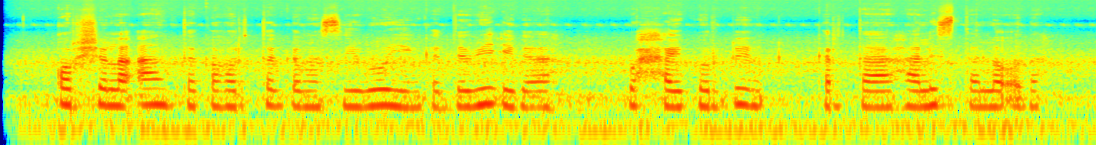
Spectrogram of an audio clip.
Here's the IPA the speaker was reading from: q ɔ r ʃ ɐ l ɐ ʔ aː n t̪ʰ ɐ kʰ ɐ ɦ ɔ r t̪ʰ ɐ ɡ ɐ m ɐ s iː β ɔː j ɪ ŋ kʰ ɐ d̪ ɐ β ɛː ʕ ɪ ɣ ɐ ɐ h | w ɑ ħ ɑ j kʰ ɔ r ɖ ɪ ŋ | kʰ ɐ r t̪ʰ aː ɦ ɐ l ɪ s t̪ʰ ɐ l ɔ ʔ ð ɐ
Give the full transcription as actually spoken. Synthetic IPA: q ɔ r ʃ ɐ l ɐ ʔ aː n t̪ʰ ɐ kʰ ɐ ɦ ɔ r t̪ʰ ɐ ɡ ɐ m ɐ s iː β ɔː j ɪ ŋ kʰ ɐ d̪ ɐ β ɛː ʕ ɪ ɣ ɐ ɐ h | w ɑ ħ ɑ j kʰ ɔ r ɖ ɪ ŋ | kʰ ɐ r t̪ʰ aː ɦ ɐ l ɪ s t̪ʰ ɐ l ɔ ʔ ð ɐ

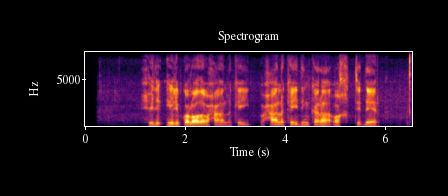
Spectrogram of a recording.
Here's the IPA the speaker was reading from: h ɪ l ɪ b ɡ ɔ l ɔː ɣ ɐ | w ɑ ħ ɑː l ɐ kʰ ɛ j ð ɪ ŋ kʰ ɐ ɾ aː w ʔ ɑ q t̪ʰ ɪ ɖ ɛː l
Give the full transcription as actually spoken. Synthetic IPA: h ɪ l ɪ b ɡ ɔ l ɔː ð ɐ | w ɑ ħ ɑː l ɐ kʰ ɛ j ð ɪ ŋ kʰ ɐ ɾ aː w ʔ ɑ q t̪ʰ ɪ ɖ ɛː r

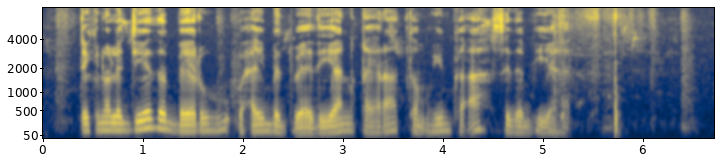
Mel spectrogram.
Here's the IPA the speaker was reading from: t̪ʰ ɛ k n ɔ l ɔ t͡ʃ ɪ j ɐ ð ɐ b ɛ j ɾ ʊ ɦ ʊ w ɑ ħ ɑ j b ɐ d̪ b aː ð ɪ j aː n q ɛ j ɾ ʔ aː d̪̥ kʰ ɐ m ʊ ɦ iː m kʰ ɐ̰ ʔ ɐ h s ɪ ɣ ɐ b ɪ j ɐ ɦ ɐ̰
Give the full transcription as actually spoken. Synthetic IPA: t̪ʰ ɛ k n ɔ l ɔ t͡ʃ ɪ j ɐ ð ɐ b ɛ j ɾ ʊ ɦ ʊ w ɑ ħ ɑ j b ɐ d̪ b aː ð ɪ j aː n q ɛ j ɾ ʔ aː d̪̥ kʰ ɐ m ʊ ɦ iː m kʰ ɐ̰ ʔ ɐ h s ɪ ð ɐ b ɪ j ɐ ɦ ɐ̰

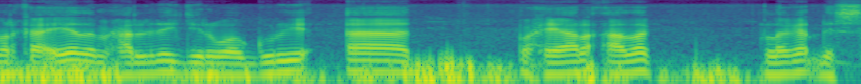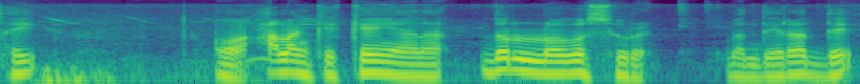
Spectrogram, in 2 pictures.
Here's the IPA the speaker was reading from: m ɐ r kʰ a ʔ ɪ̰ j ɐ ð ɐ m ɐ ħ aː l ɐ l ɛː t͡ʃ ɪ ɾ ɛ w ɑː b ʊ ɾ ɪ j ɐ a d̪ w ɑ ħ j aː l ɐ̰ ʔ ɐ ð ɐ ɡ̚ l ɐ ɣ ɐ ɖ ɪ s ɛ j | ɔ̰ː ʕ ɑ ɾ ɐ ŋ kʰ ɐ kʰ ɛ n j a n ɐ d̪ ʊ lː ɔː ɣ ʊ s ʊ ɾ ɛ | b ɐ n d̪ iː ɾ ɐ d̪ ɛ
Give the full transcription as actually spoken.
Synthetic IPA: m ɐ r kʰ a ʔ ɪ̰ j ɐ ð ɐ m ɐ ħ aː l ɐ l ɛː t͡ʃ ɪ ɾ ɛ w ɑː ɡ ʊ ɾ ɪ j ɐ a d̪ w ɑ ħ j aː l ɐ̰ ʔ ɐ ð ɐ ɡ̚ l ɐ ɣ ɐ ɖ ɪ s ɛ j | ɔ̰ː ʕ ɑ l ɐ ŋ kʰ ɐ kʰ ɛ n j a n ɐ d̪ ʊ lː ɔː ɣ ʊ s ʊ ɾ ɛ | b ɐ n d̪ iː ɾ ɐ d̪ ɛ

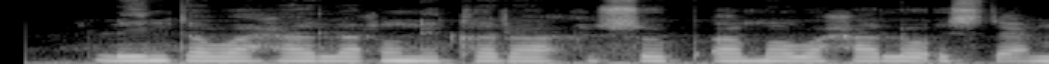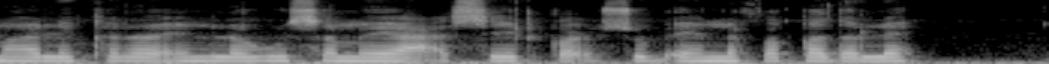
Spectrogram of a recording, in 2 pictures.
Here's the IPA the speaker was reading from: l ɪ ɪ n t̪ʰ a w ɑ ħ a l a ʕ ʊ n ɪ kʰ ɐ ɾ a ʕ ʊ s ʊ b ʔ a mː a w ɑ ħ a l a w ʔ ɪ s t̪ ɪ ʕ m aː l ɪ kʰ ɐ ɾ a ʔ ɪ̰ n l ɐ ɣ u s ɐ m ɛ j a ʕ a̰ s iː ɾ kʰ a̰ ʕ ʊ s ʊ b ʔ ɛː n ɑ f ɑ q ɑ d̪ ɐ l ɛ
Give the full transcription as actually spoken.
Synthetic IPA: l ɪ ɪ n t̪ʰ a w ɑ ħ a l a ʕ ʊ n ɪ kʰ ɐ ɾ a ʕ ʊ s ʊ b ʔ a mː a w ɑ ħ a l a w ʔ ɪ s t̪ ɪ ʕ m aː l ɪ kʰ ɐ ɾ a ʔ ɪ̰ n l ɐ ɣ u s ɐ m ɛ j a ʕ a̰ s iː ɾ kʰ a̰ ʕ ʊ s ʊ b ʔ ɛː n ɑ f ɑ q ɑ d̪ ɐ l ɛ

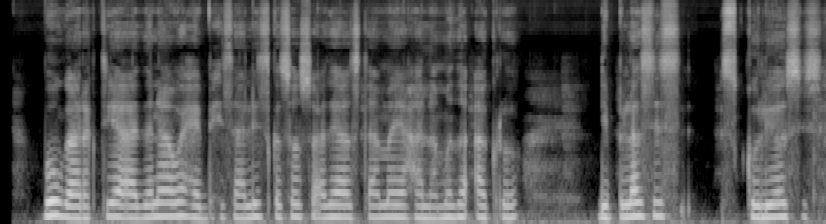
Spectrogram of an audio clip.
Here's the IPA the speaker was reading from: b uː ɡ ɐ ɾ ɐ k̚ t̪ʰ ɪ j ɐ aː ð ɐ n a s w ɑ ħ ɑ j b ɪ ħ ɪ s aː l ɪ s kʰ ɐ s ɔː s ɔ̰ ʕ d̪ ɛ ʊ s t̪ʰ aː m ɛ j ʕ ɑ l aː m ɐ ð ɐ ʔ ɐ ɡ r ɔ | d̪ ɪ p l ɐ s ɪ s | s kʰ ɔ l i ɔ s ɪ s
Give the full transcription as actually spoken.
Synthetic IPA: b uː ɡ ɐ ɾ ɐ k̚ t̪ʰ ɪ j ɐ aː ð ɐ n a w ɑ ħ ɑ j b ɪ ħ ɪ s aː l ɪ s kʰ ɐ s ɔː s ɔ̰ ʕ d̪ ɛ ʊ s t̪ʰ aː m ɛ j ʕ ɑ l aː m ɐ ð ɐ ʔ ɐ ɡ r ɔ | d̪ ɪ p l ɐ s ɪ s | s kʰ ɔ l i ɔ s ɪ s

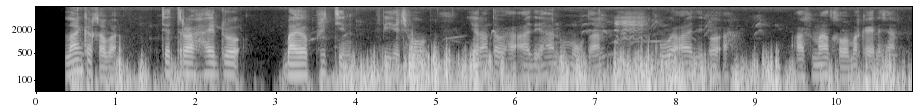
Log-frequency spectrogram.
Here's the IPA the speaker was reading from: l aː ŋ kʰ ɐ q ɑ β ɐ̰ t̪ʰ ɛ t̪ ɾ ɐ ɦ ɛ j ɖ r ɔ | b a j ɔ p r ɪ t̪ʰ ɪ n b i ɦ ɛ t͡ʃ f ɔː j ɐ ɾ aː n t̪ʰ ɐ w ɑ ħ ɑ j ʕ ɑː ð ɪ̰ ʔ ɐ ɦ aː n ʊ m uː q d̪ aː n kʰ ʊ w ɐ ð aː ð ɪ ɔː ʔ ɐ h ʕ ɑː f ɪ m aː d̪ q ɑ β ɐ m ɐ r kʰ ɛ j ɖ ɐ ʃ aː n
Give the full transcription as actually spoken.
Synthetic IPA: l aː ŋ kʰ ɐ q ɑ β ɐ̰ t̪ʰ ɛ t̪ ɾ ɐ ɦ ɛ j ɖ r ɔ | b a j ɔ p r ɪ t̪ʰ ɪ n b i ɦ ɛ t͡ʃ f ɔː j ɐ ɾ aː n t̪ʰ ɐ w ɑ ħ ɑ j ʕ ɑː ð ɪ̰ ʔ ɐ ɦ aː n ʊ m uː q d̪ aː n kʰ ʊ w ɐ ʕ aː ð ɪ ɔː ʔ ɐ h ʕ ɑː f ɪ m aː d̪ q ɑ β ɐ m ɐ r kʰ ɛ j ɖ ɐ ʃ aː n

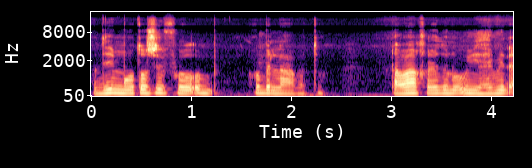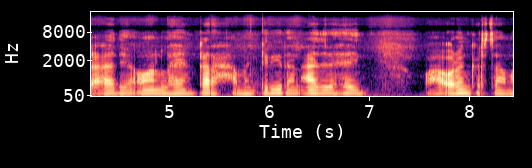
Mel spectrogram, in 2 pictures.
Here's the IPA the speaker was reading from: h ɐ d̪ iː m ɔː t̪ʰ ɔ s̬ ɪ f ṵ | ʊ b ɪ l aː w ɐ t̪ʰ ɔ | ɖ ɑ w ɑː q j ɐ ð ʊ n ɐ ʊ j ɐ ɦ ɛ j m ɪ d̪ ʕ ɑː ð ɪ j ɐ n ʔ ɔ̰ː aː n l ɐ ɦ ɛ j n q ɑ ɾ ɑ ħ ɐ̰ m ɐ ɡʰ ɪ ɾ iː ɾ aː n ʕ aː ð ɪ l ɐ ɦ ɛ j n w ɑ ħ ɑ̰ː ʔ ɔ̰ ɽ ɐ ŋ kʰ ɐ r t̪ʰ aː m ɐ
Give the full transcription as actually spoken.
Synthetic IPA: h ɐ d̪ iː m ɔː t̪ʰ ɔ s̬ ɪ f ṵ | ʊ b ɪ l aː β ɐ t̪ʰ ɔ | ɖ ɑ w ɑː q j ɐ ð ʊ n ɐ ʊ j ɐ ɦ ɛ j m ɪ d̪ ʕ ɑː ð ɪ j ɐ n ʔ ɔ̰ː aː n l ɐ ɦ ɛ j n q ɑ ɾ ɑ ħ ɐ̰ m ɐ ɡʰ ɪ ɾ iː ɾ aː n ʕ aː ð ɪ l ɐ ɦ ɛ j n w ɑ ħ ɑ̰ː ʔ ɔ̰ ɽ ɐ ŋ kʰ ɐ r t̪ʰ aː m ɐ

